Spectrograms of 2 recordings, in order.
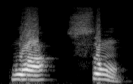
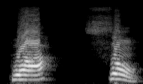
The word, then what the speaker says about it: poisson: Now, for instance, we have poisson, poisson. So you can see the son. We don't say zone here. The double S gives us so.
